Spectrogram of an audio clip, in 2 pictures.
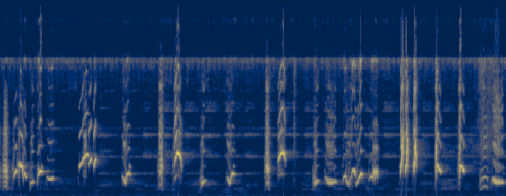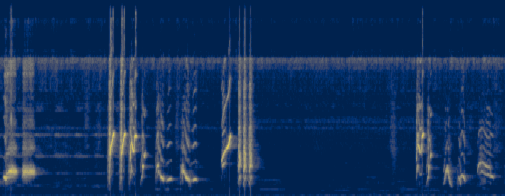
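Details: Greater green leafbird in full, richly varied song, used to prompt other leafbirds to sing diligently: loud bursts of sharp chirps, whistled slurs and squeaky notes in quick phrases, with pauses between bursts.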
